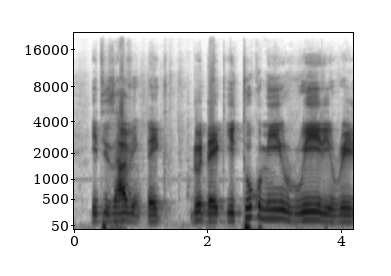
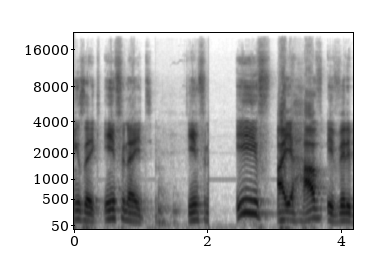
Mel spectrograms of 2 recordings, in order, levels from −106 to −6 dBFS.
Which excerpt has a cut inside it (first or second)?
second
